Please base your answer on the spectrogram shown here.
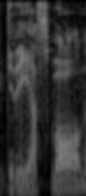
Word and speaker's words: Gräsvan: So from Babylon, we're going to Gräsvan, or Gräsvan as we say in Swedish. Nobody actually knows how to pronounce that map.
